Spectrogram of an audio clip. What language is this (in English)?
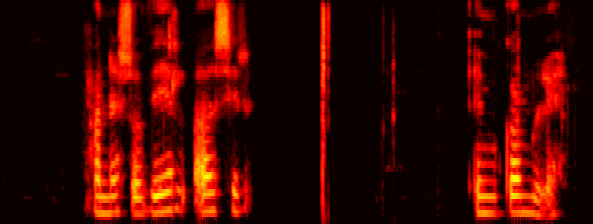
Icelandic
